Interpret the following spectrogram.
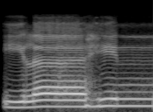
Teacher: Jadi itu panjangnya sepanjang empat harokat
